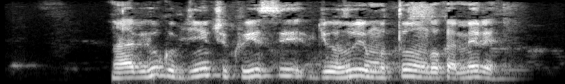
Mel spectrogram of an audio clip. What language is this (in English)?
Kinyarwanda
